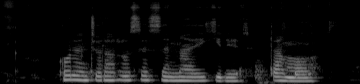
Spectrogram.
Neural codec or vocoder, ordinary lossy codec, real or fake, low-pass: none; none; real; none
